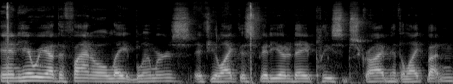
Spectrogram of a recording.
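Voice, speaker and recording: A man talks very fast with an American accent. His intonation is monotone and flat. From United States. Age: 50s. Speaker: artist and art teacher. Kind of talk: unscripted art tutorial voiceover. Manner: halting, stammers at times; calm, reflective.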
